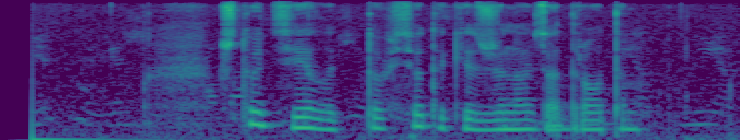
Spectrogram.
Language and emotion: Russian, sad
